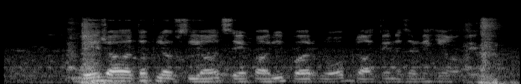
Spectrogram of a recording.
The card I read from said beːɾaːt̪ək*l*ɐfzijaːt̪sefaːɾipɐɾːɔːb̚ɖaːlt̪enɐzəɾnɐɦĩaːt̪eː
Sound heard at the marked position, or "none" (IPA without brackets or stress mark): l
